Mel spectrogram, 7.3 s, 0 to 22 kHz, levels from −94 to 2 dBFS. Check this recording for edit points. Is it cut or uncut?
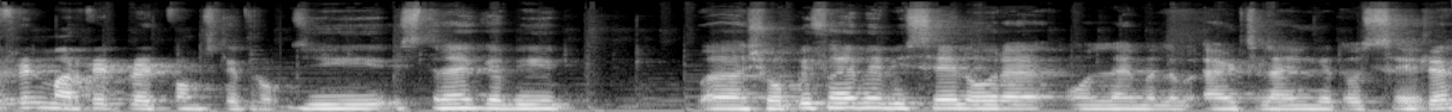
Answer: uncut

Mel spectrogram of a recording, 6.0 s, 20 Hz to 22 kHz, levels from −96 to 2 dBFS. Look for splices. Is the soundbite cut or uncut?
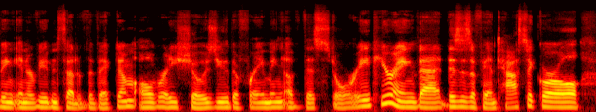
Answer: cut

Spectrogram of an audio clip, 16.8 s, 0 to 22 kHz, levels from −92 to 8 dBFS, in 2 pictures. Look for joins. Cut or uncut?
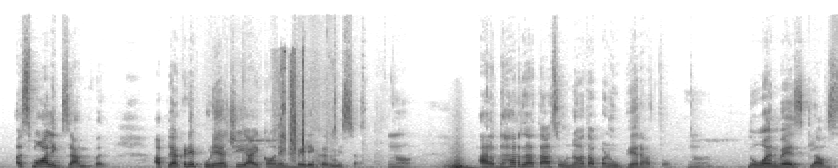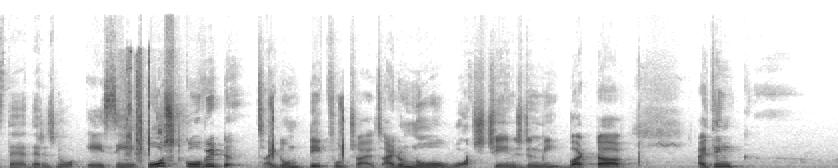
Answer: cut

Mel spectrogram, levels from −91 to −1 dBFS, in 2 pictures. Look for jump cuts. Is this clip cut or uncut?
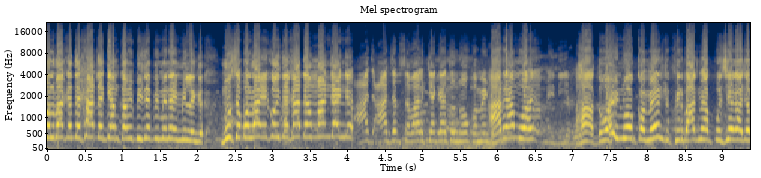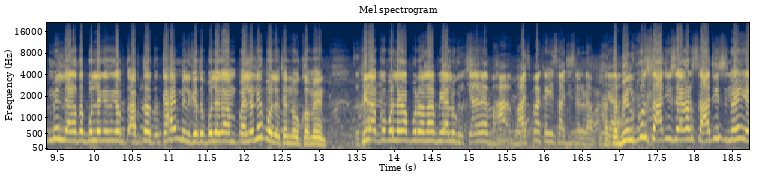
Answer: uncut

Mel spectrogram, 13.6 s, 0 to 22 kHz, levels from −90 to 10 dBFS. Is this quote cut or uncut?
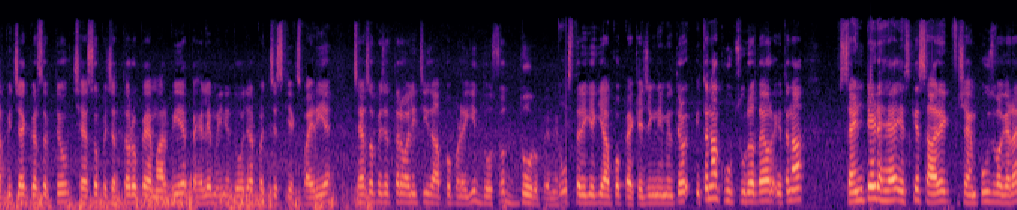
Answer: cut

